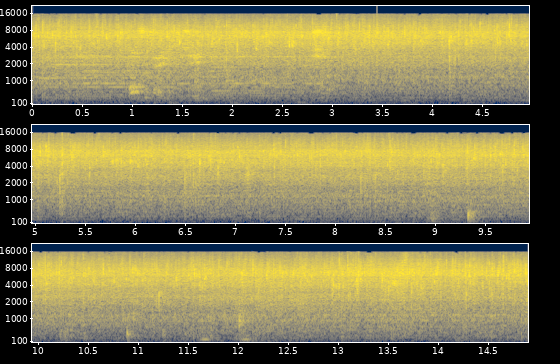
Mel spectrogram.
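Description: Chicken breasts and onion slices frying in oil in a nonstick pan: a steady, even sizzle.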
